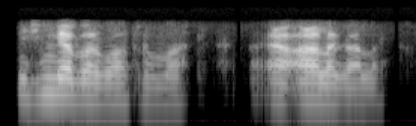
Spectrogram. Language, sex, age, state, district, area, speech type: Kashmiri, male, 18-30, Jammu and Kashmir, Baramulla, urban, conversation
